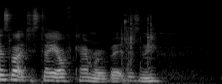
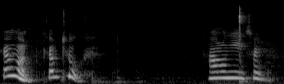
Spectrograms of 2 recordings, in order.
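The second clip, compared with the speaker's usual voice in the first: high coaxing call; 11 semitones higher, 5 dB louder, faster than usual. Real, not acted. Coaxing partner to join.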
